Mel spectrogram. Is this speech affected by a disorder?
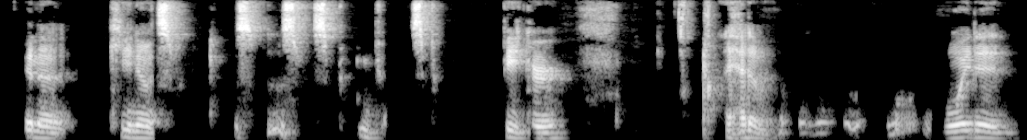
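Yes: stuttering; lifelong, persisting into adulthood, long kept unspoken, now openly accepted; still stutters; here repeated sounds, prolonged sounds.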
